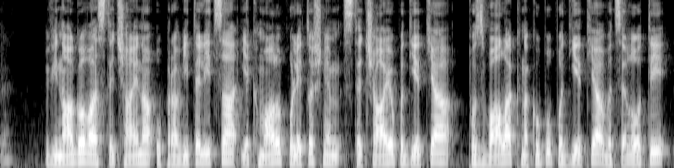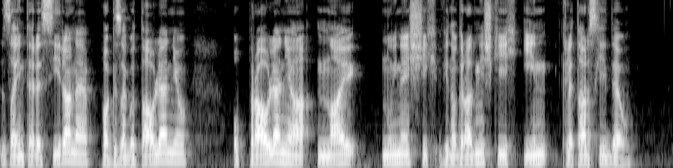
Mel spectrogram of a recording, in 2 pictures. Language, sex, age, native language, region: Slovenian, male, 18-29, Slovenian, Drava region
